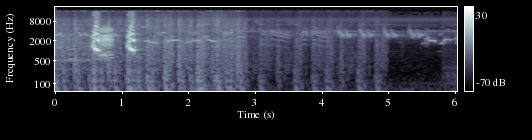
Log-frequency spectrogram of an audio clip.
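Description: Cartoon sound effects: two short animal calls, the first about half a second in and the second about a second in, then light tapping and rustling with faint bird chirps, fading out near the end.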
